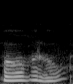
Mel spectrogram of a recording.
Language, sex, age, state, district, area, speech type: Bodo, male, 60+, Assam, Kokrajhar, rural, spontaneous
